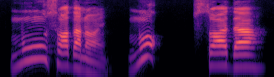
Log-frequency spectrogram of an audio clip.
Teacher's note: একালি পরিমাণ গুন্না করব তারপরে দেখেন সাদা হামজার উপরে সাকিন আছে সাকিন যুক্ত হামজাকে একটু ঝাটকা দিয়ে পড়তে হয়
